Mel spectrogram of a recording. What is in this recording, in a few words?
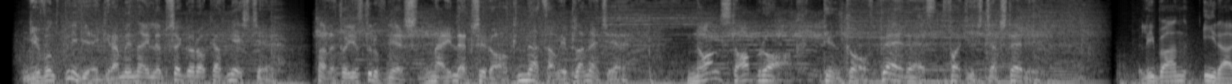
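Polish, Commercial; GoLocalise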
